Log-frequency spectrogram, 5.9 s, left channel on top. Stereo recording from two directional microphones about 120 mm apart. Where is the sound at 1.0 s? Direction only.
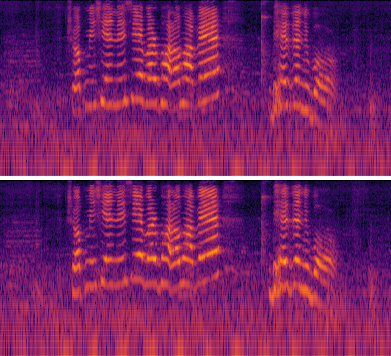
25° left (ahead or behind).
